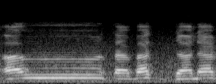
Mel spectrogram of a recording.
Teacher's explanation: ولا ان نون ساکن ہے، نون ساکن کے بعد تا ہے حروف اخفاء میں سے، تو یہاں پہ اخفا ہوگا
